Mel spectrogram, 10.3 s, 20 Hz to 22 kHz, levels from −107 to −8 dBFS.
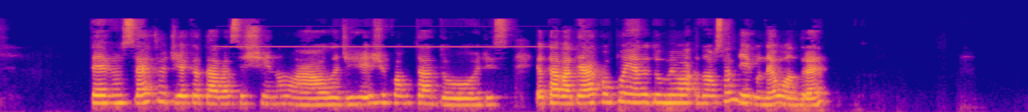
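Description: From 2.06 to 5.61 s a thin, steady whistle near 4.7 kHz sits well below the speech, about 25 dB down, swelling and fading slowly in level. This feedback whistle is likely a loudspeaker-to-microphone loop held just at the edge of feedback, sustaining one tone without building.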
